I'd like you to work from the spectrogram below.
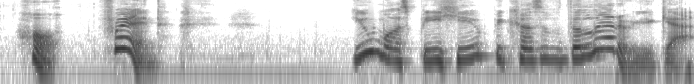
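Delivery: very high, sing-song, swooping cook voice. Voicing a cook with a cleaver greeting the party: grinning cleaver-wielding cook character. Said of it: "biggest shit bird grin steps through the door".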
